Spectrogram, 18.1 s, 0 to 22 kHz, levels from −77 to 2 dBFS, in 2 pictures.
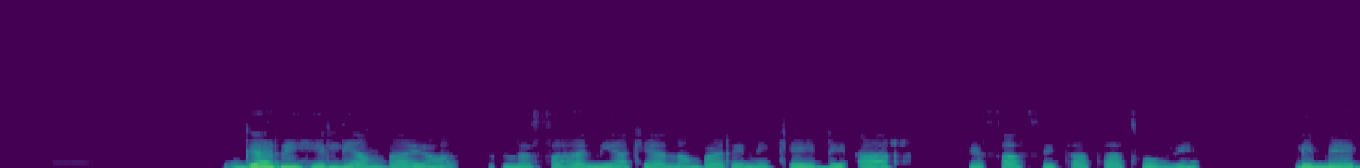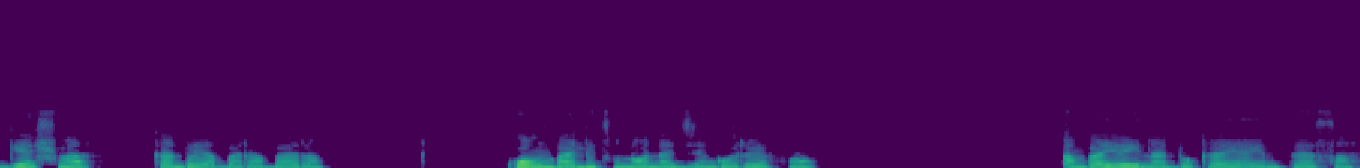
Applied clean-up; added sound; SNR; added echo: none; none; none; none.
